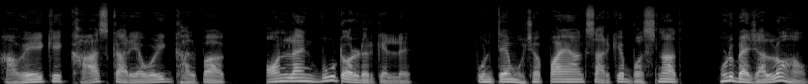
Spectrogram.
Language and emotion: Goan Konkani, sad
